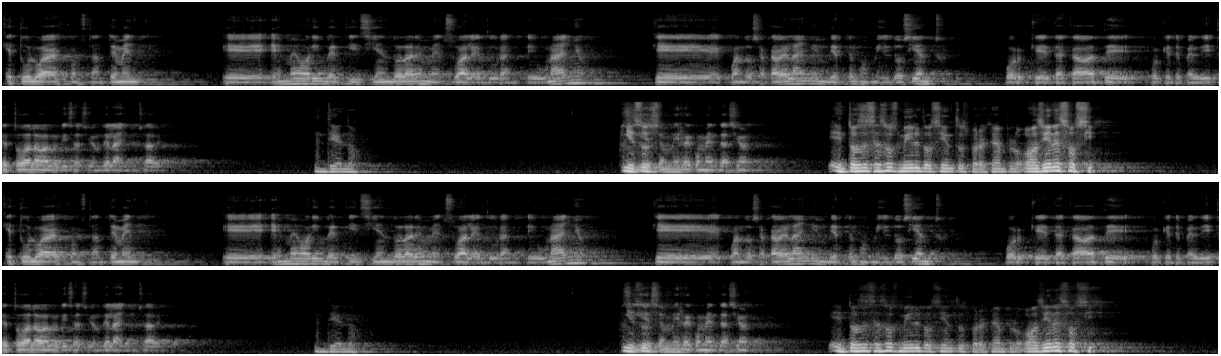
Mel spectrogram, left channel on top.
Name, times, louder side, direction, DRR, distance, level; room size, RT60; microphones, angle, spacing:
voice 1, 0.0-1.4 2.2-5.9 6.5-9.4 10.0-13.8 18.5-19.7, equal, 5° left, 6 dB, 1.9 m, -26 dB
voice 2, 15.3-15.8 18.4-18.7 20.4-23.1, left 3 dB, 60° left, 12 dB, 0.8 m, -18 dB
26.5 x 24.0 x 8.5 m, 1.3 s
head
